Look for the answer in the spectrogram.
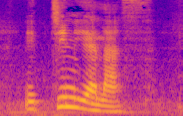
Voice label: "crab", Aneityum

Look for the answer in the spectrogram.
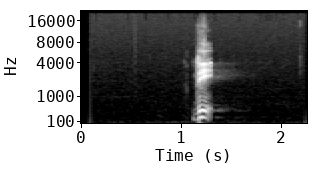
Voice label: that, kaqchikel

